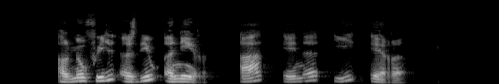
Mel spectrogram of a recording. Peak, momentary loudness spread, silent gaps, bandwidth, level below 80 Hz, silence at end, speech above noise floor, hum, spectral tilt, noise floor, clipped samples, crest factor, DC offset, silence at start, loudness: -8 dBFS; 11 LU; none; 10.5 kHz; -68 dBFS; 0.95 s; 58 dB; none; -6 dB/octave; -82 dBFS; under 0.1%; 18 dB; under 0.1%; 0.6 s; -25 LUFS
